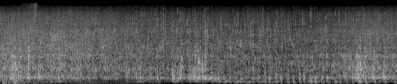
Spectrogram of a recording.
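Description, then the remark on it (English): A toilet flushes with a steady, loud rush of water that runs for several seconds, heard alone with no talking. “So, yeah, I got to flush it, too.”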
